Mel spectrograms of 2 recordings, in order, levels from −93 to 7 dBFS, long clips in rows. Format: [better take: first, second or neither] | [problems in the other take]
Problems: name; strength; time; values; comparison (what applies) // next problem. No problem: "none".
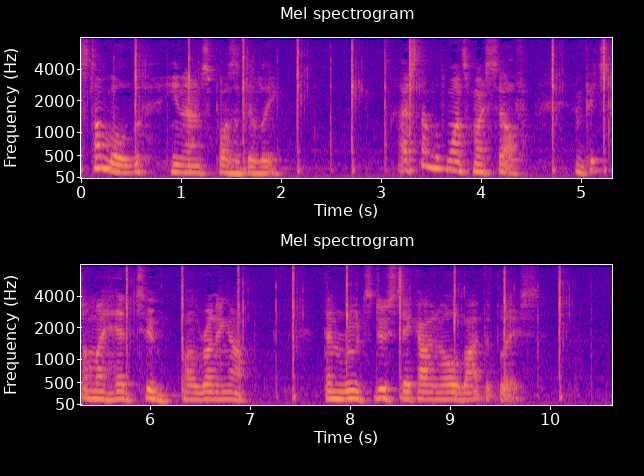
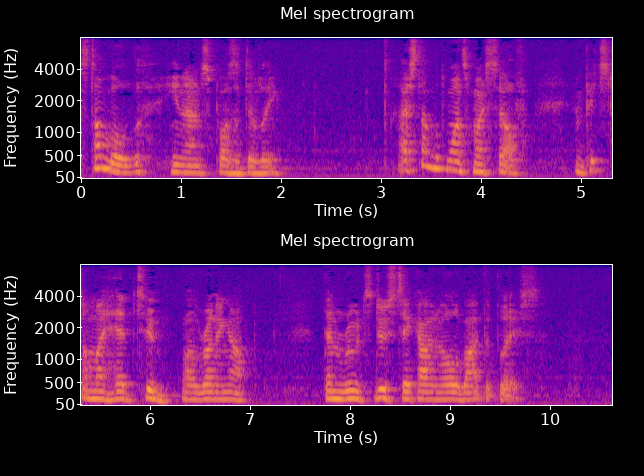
second | background sound (Tools); 10 dB below the speech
